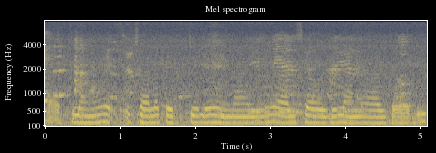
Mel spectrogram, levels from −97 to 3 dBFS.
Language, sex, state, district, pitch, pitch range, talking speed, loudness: Telugu, female, Andhra Pradesh, Sri Satya Sai, 185 Hz, 175-190 Hz, 80 wpm, -14 LUFS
